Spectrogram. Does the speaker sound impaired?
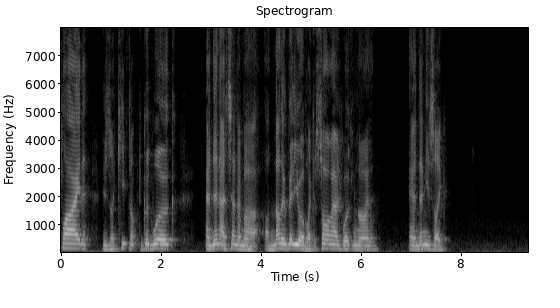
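Yes: cleft lip and palate; nut bar (likely Nuss bar) currently placed in chest, latest surgery.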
